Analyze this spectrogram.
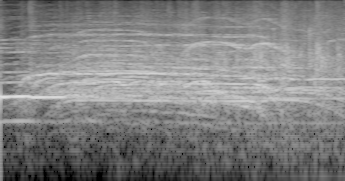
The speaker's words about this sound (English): Before we bring the Dougs out, we've got a very special guest. Ladies and gentlemen, welcome to the stage with a big round of applause.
